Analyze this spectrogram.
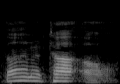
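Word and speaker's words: thanatao (θανατόω): T-H-A-N-A-T-O long O, thanatao.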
